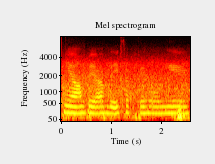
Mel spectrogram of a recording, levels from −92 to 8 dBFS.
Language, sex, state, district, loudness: Hindi, female, Haryana, Charkhi Dadri, -17 LUFS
